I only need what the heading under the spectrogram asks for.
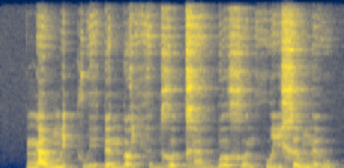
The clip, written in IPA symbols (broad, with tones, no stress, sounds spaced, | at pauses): ŋ a˨˦ w m i˦˥ t̚ k w e̤˨˩ ɗ ə˧ n ɗ ɔ̰˧˨ j h ə̤˨˩ n ɣ o˦˥ t̚ ɣ a̤˨˩ n ɓ o˧ x o˧˩ n h w ḭ˧˥ x ə˧ w n ə̰˧˥ w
